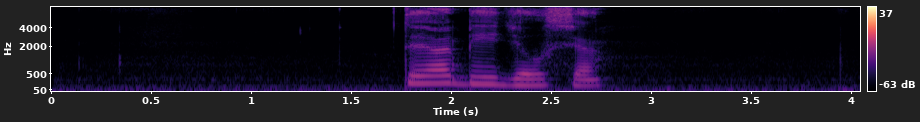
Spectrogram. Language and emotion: Russian, sad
